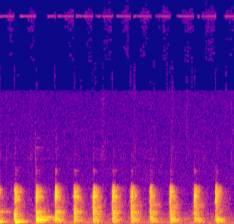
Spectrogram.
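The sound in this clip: Fingers tap a small aluminium tea box in a steady series of evenly spaced, bright metallic knocks, each short and crisp with a quick decay and no voices.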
